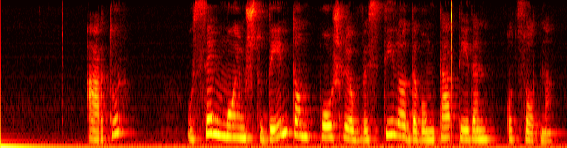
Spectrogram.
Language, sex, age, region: Slovenian, female, 18-29, Abroad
